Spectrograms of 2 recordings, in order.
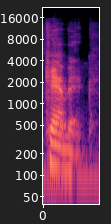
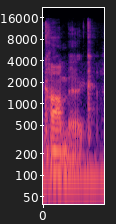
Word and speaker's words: Kamek: Oh yeah, because it's not pronounced Kamek. It's not. I forgot it because in the direct they said comic.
